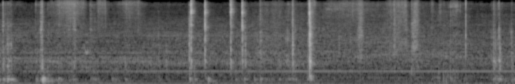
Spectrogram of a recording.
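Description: Scattered light clicks and taps of fingers handling the plastic housing and wiring in an air fryer's base, over a faint steady hum. A cluster of clicks comes in the middle, the sharpest about a second in and again past the middle.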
